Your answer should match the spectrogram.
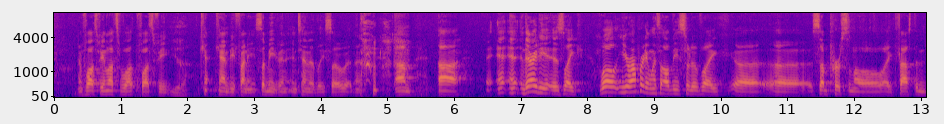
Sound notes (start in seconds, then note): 4.5 laughter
